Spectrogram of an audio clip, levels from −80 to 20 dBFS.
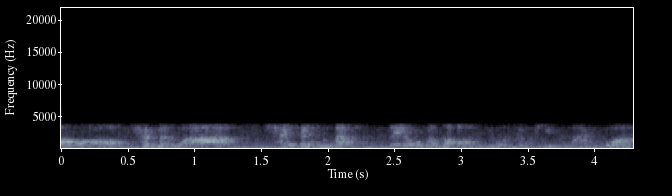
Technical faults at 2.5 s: G.729 codec

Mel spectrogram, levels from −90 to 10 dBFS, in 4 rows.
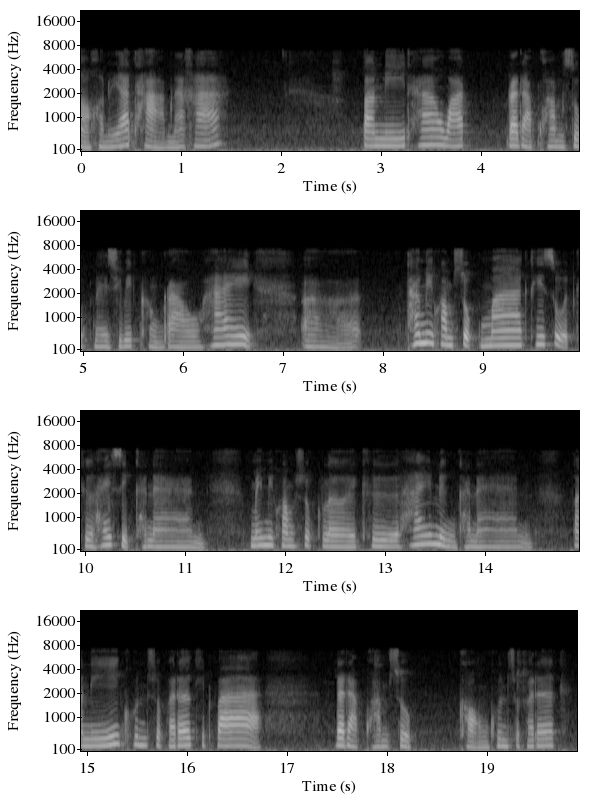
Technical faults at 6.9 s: Dolby Digital compression

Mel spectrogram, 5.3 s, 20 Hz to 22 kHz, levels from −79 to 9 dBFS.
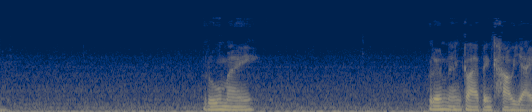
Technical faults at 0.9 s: MP3 compression

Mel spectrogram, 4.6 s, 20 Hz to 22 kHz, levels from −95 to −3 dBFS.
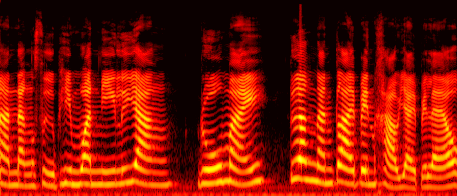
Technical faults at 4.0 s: none

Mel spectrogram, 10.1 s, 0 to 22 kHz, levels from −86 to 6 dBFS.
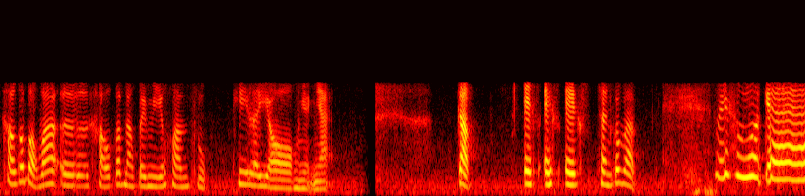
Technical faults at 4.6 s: Speex codec; VoIP packet loss concealed by the speech codec

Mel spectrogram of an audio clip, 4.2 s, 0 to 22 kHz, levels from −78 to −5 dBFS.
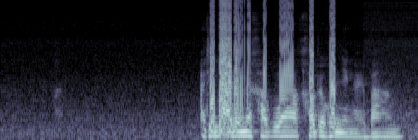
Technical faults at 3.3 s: integer overflow

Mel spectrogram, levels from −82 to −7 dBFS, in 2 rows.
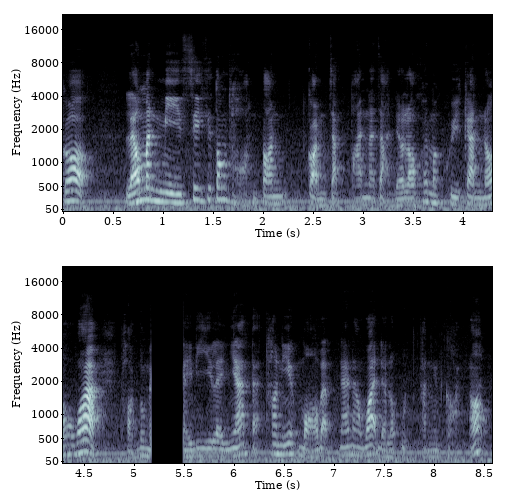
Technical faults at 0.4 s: none

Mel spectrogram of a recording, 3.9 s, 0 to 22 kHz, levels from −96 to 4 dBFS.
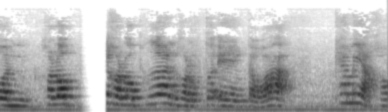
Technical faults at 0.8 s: long network dropout

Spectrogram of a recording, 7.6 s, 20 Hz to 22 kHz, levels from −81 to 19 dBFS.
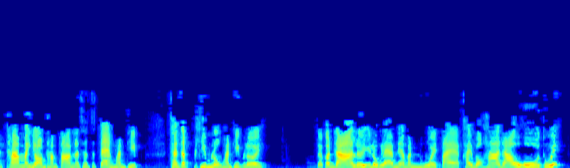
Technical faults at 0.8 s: WMA compression; pre-echo

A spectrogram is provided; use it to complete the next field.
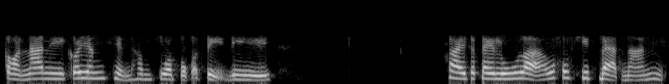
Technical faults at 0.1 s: G.723.1 codec

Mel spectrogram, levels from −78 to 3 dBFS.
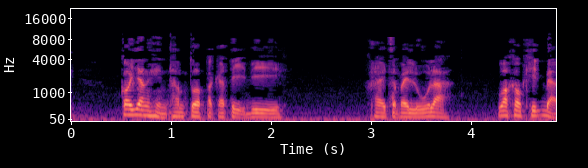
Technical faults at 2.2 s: AAC compression

